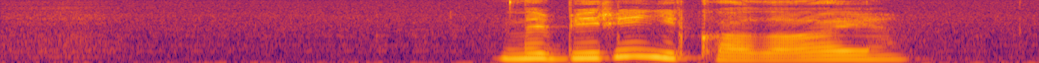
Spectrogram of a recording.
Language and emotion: Russian, sad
